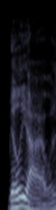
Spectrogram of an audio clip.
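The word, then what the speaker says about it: Billie Eilish: But apparently there was a uh artist there named Billy uh Isish, I believe, is how you pronounce her name. Um Billy Isish.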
